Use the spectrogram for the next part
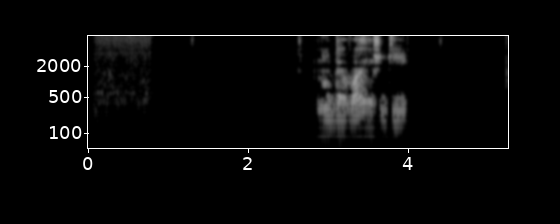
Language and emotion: Russian, neutral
